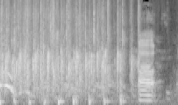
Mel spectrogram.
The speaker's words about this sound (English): Oh, I was clapping too.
